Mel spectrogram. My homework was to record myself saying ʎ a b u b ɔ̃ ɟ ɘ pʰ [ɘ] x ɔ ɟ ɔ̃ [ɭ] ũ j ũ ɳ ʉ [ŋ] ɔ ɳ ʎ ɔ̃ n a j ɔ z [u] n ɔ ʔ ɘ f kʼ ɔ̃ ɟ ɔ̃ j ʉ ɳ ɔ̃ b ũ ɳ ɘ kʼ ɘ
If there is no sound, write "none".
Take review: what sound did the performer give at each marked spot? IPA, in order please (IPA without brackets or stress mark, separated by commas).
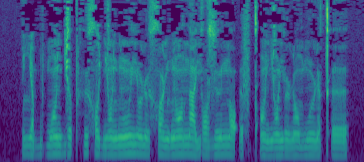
ʉ, ʎ, x, ʉ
